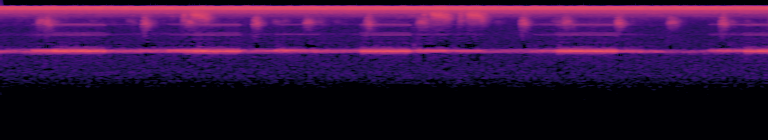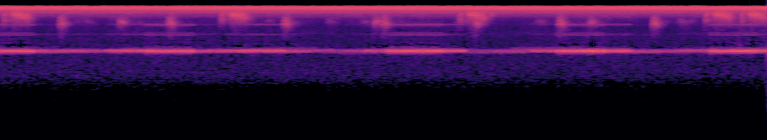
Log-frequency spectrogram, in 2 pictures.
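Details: Crickets chirping in grass on a warm summer night in Bulgaria, recorded with a surround microphone: a steady high trill with regular pulsing bursts roughly every half second, plus fainter higher chirps from other crickets above.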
